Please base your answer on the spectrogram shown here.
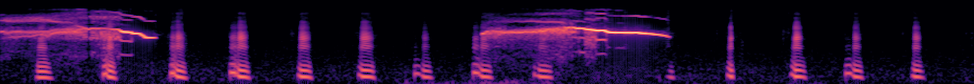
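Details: Snowy owl owlets at an Arctic nest while their mother feeds them lemmings: two long, harsh hissing screeches ending in a falling whistle, separated by a run of short, clipped, stuttering notes at an uneven pace.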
